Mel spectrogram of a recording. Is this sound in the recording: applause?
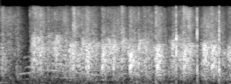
yes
